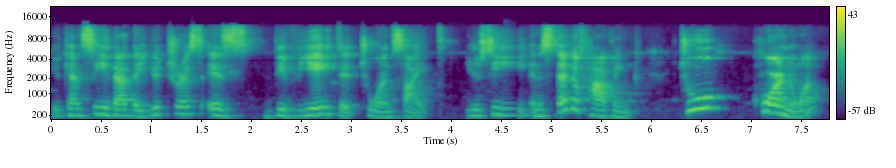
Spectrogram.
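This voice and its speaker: A woman's voice: on the low side, very animated, slow. A woman giving a radiology lecture over case slides. She asks herself questions and then answers them as she walks through each image step by step. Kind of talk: case-based teaching lecture.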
